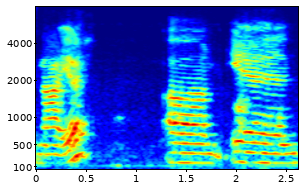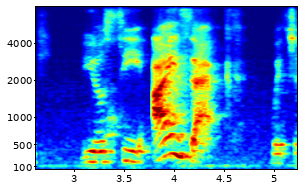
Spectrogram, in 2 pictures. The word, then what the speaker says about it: Nia: I'm gonna say Nia because it's spelled Nia, Nia, but I pronounce it Nia.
